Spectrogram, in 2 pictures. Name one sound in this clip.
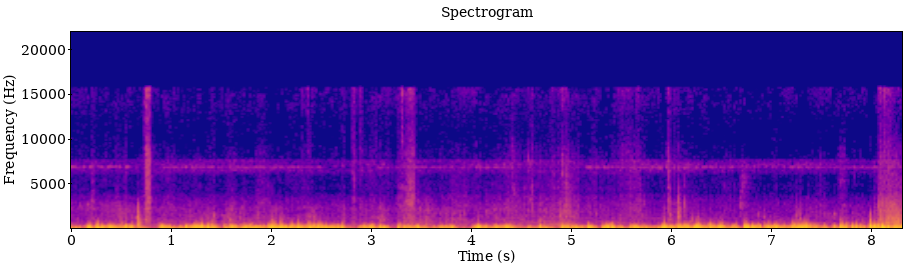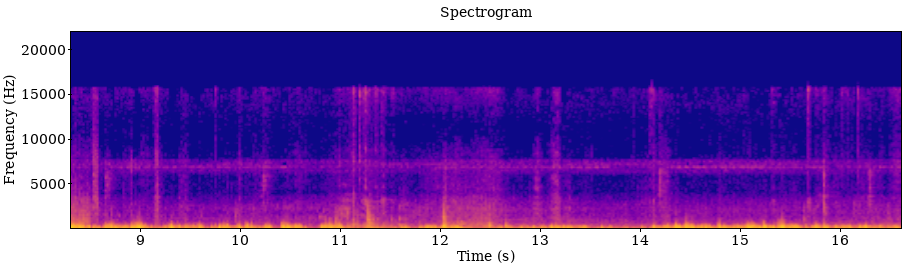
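A wooden pole splashes and knocks against a boat.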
